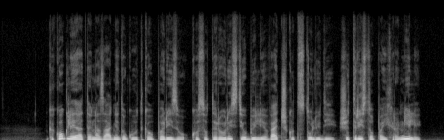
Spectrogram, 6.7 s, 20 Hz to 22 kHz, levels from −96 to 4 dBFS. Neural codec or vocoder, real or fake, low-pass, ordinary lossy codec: none; real; 19.8 kHz; none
